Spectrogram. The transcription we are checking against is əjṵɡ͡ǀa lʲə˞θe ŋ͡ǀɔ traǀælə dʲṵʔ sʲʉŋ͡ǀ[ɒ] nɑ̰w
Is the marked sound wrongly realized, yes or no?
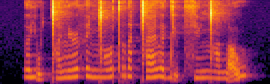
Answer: yes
